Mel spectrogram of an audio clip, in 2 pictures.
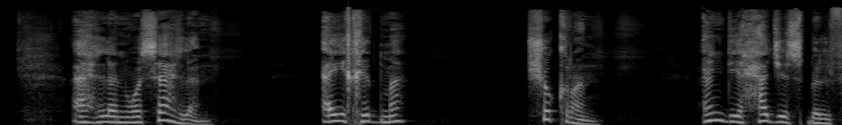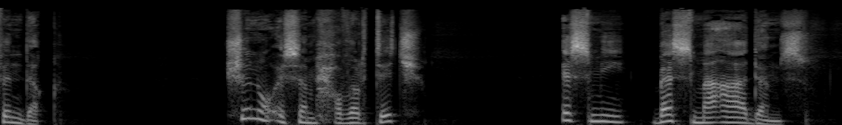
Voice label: iraqi dialect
